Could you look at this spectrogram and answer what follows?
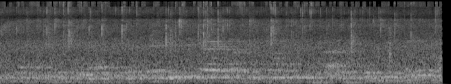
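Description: Heavy rain pours down outside a window, a dense, steady hiss with scattered sharp drips and patters, loud and continuous before cutting off abruptly.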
